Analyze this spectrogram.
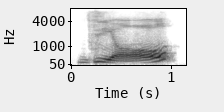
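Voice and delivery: a low "Yo" dipping then rising. Shown as a demonstration. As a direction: draw the "Yo" down and up. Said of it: "que baja y luego sube".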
